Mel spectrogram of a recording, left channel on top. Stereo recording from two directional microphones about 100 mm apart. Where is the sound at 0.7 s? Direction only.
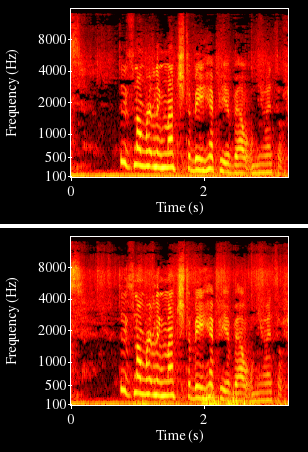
25° left (ahead or behind).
